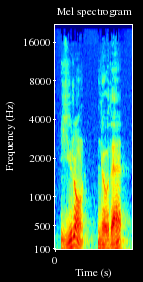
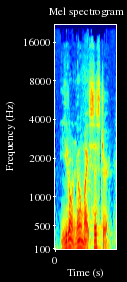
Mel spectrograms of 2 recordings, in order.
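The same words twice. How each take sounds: First: Slow, halting denial with a rise at the end; retold disbelief. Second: Higher, quicker retort, falling at the end; retold insistence. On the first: Brother disputing news of his sister's death, slow disbelief. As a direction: draw out "You don't" before "know that". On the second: Brother insisting she doesn't know his sister, firm retold objection. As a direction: push "don't" up, falling away on "sister".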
